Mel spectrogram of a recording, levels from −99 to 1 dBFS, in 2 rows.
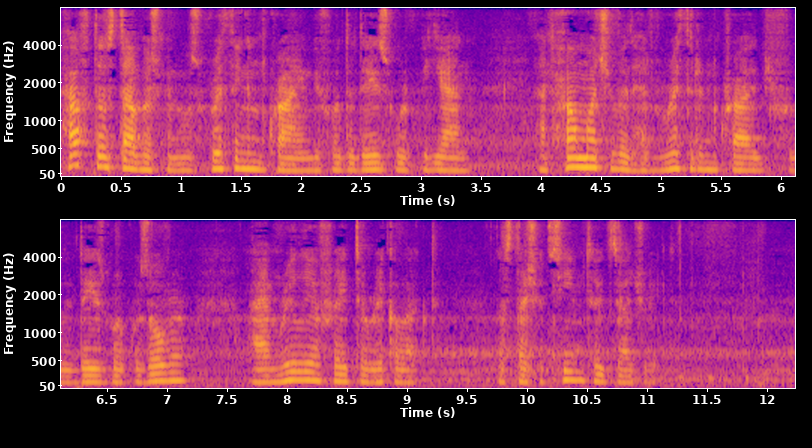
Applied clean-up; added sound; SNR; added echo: none; none; none; none.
